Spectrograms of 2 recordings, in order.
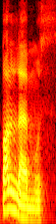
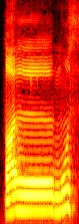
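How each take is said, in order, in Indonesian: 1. L memantul dengan vokal pendek tambahan. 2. L berhenti tanpa bunyi vokal tambahan. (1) "bukan tollamus" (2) "Tapi tolmus"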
